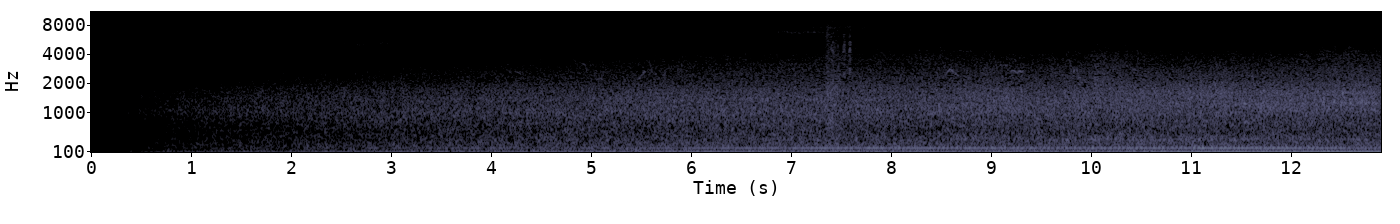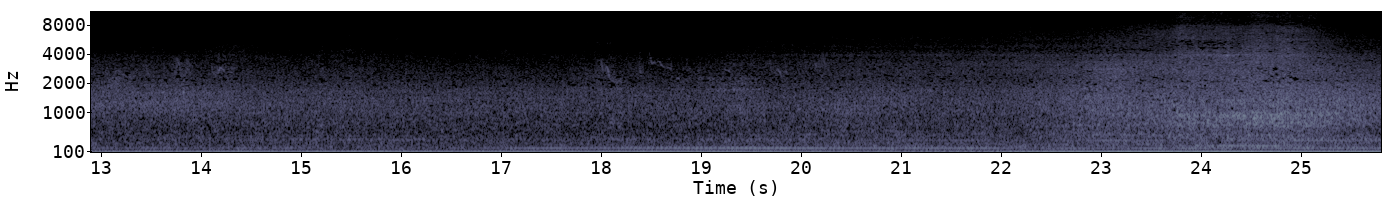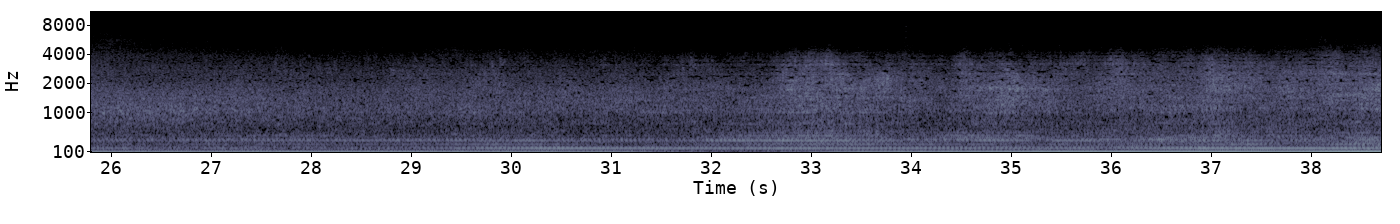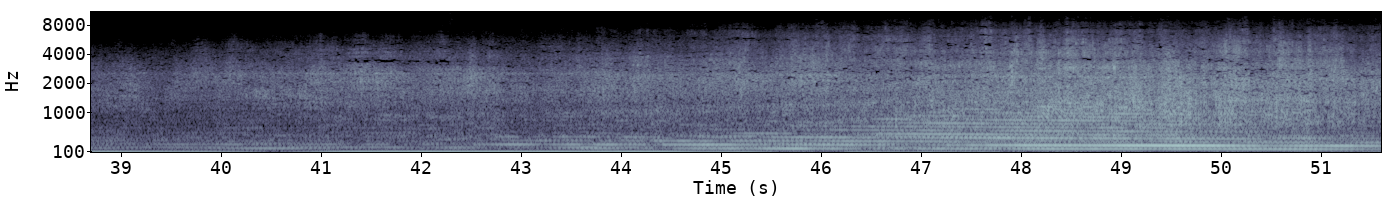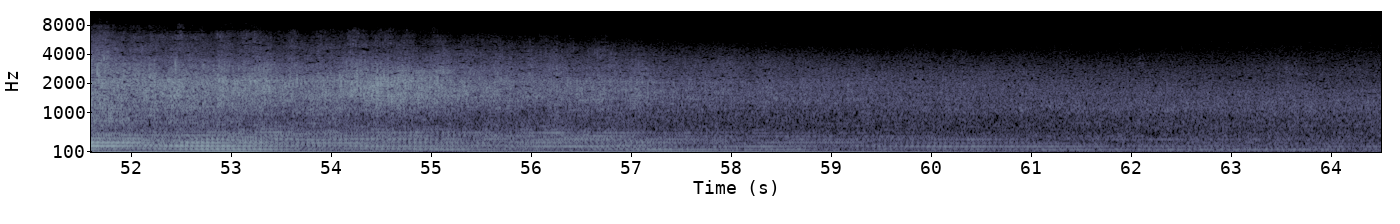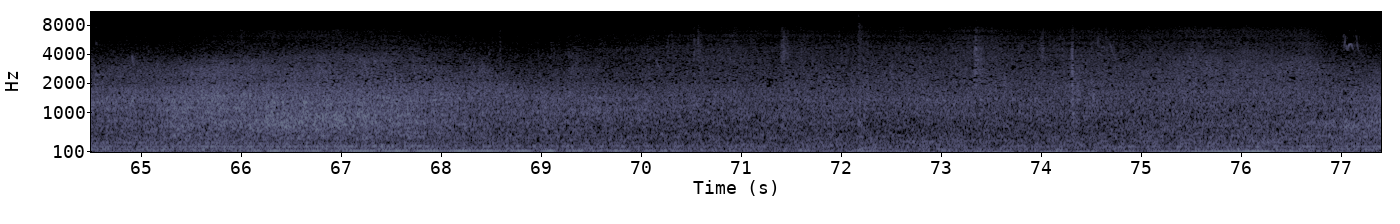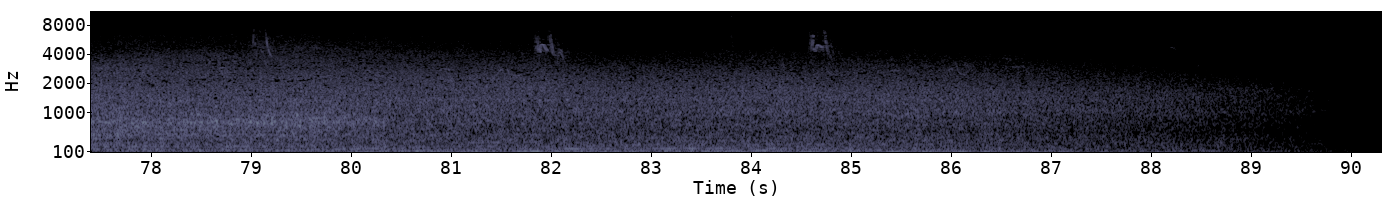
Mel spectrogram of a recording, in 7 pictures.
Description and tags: AEROProp low flying airplane 02 tk SASSMKH8020
A small aircraft flies over my apartment in the night.
Microphones: Sennheiser MKH 8020 in SASS
Recorder: Zaxcom Maaxx
airplane, fly-by, urban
